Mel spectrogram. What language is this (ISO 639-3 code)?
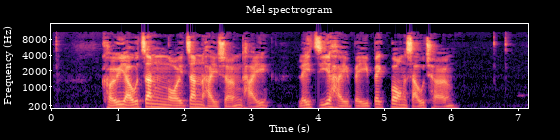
yue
